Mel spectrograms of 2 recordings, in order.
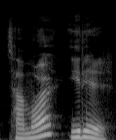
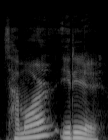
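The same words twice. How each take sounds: Both takes have the same delivery.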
